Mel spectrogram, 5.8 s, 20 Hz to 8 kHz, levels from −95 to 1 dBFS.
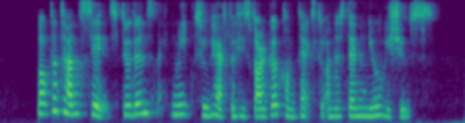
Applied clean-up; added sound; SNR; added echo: neural mask model DeepFilterNet 3.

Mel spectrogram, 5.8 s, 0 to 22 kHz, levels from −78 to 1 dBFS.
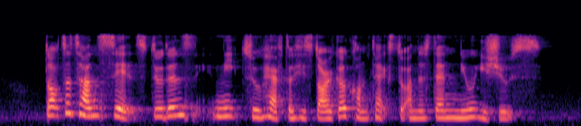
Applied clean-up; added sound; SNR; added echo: none; none; none; none.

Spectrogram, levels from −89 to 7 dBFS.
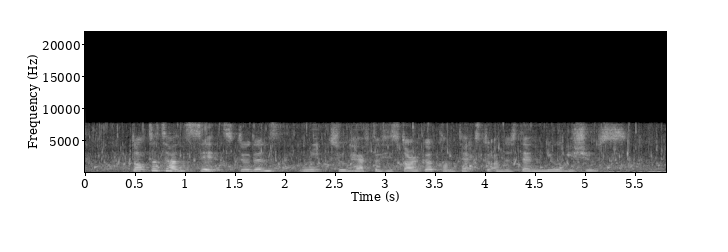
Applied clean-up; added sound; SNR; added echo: none; Stream; 8 dB; reverberation time 0.5 s.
